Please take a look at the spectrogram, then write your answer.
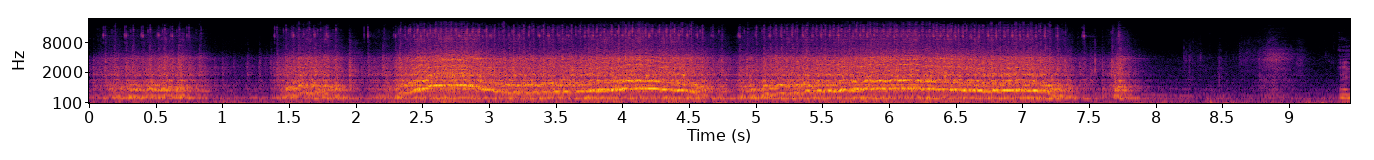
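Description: A long arm quilting machine stitches a June Tailor pocket shopper tote, its motor whirring loud and steady in two long runs with brief stops and a falling pitch as it slows between passes.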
